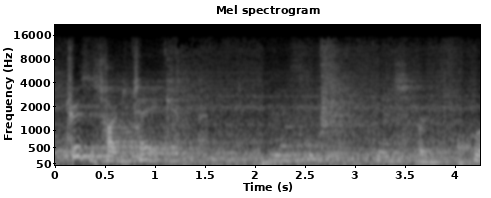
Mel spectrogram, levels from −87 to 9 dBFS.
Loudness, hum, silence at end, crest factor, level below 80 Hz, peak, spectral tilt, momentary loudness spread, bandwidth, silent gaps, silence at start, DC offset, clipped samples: -30 LUFS; none; 0 s; 20 dB; -44 dBFS; -8 dBFS; -6.5 dB/octave; 9 LU; 15.5 kHz; none; 0 s; under 0.1%; under 0.1%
